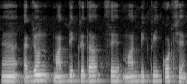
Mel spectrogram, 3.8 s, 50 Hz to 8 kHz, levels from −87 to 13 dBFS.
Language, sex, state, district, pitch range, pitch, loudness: Bengali, male, West Bengal, Kolkata, 120-135 Hz, 130 Hz, -16 LUFS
